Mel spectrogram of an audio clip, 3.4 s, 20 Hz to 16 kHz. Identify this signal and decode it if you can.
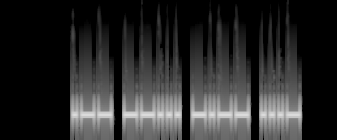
Morse code, heard as a keyed tone, about 28 wpm, 700 Hz. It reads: W7YV
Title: USA Call Signs - 4 Characters - 4x Character Spacing - 28wpm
